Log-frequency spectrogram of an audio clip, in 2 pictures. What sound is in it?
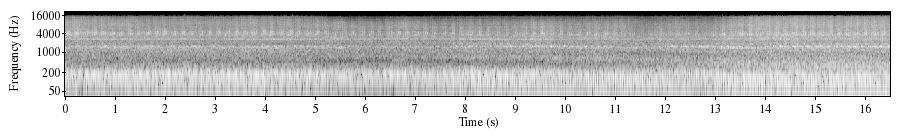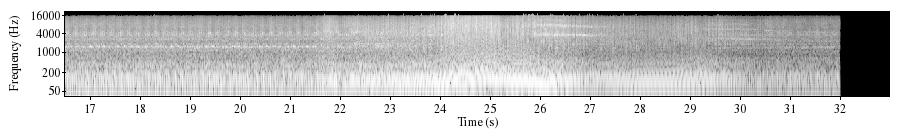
WAR-LEOPARD, TANK-ENGINE, THROTTLES-Leopard 2A4 engine, throttle-0002
Heavy trucks, tanks and other warfare recorded in Tampere, Finland in 2011.
Thanks to Into Hiltunen for recording devices.
engine, Leopard2A4, tank, warfare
